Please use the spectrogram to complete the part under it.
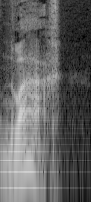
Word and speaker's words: noire: une maison noire? – Well, it sounds the same, but it's spelled N-O-I-R-E.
